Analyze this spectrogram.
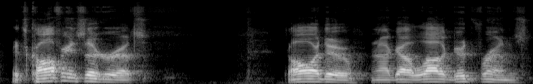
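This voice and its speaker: A slightly slow, mid-range voice with a darkish tone belongs to this man in his sixties. Walking outdoors, he reads viewer comments on his live stream and answers them casually and with dry humor, speaking into his phone.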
